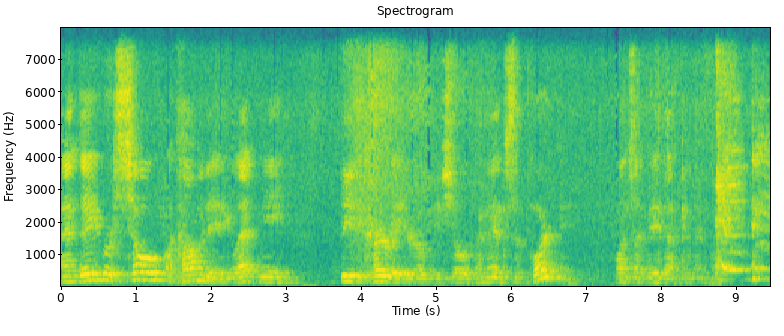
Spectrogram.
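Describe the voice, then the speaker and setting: With a Canadian accent, a man talks fairly slowly at a fairly high pitch and with ordinary pitch variation. Room echo and noticeable background noise can be heard. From Ottawa Valley, Ontario, Canada; Ontario, Canada. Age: 80s+. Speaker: painter. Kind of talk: speech at an event. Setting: gallery reception with audience. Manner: halting. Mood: warm, grateful. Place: hall. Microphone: camera far.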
